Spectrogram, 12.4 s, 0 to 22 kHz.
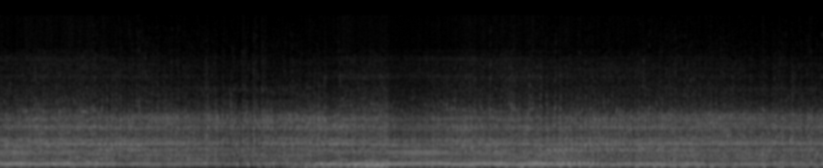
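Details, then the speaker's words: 1968 Evinrude 6 hp two-stroke outboard, heavily choked: loud buzzing note that sags then surges instead of holding speed, then quits; rough running from flooding carburetor full of gas, plugs soaked black. "oh no is it off not working right or what"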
